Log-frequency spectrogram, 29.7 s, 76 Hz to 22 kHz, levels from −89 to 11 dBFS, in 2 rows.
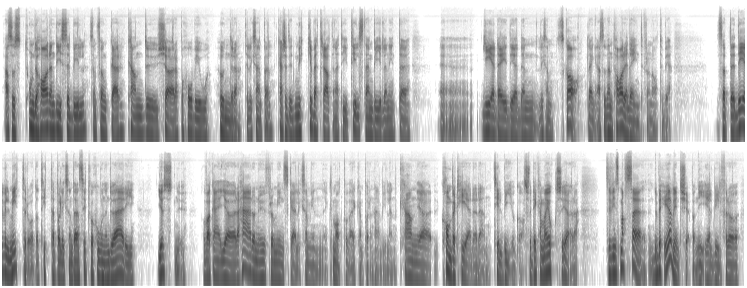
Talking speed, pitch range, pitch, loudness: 210 wpm, 95-120 Hz, 110 Hz, -23 LUFS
